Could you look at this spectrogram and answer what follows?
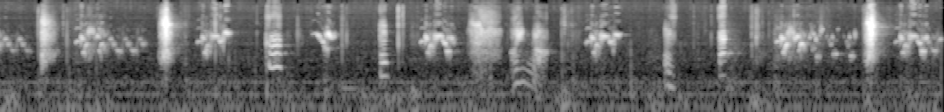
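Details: Chattering pet budgerigar, shared to help locate a lost bird: a lively stream of warbles, clicks and squeaky chirps with a few loud sharp notes, nearly continuous over seven seconds.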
